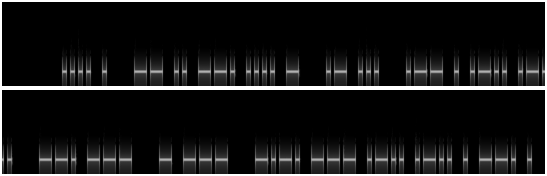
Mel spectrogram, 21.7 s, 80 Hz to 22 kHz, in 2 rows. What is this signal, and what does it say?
Morse code, heard as a keyed tone, about 15 wpm, 700 Hz. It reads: HE MIGHT AS WELL GO TO COLLEGE
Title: Sentences from Top 1300 Words 15wpm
